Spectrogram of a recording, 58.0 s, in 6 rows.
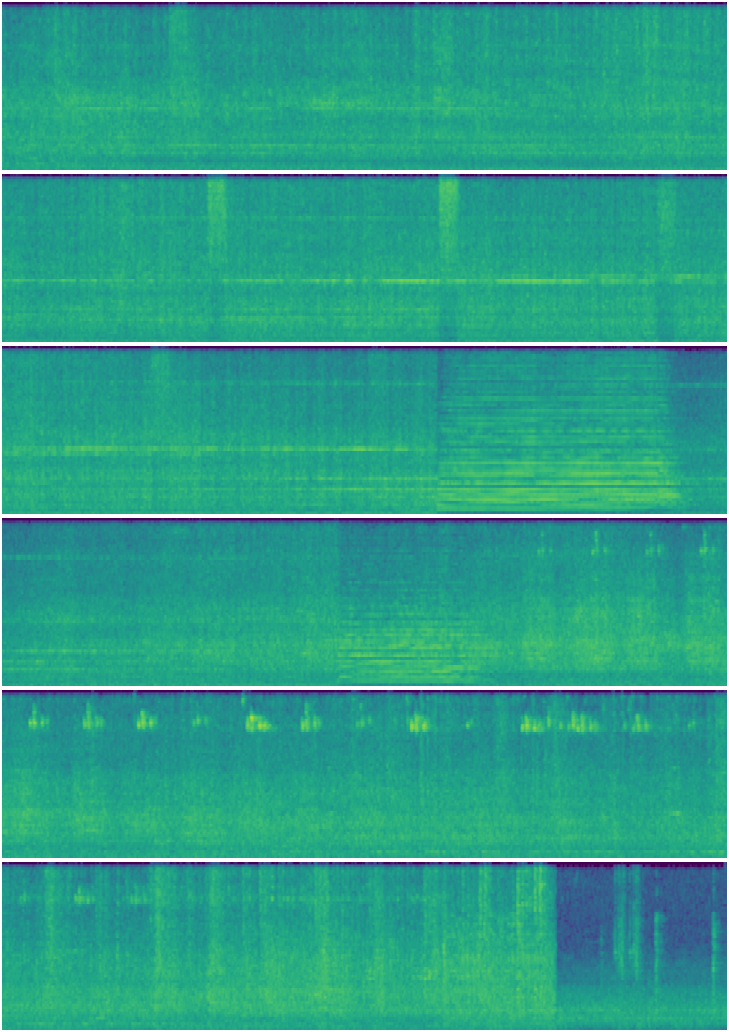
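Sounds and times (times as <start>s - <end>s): diesel locomotive drone: 0.0s - 58.0s
locomotive horn: 25.1s - 28.6s, 33.4s - 35.8s.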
